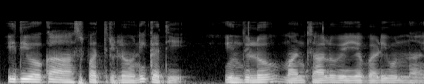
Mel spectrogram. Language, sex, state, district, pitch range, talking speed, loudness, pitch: Telugu, male, Telangana, Adilabad, 95-105 Hz, 115 wpm, -14 LUFS, 100 Hz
